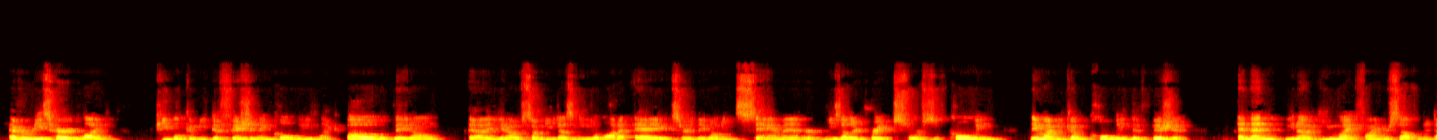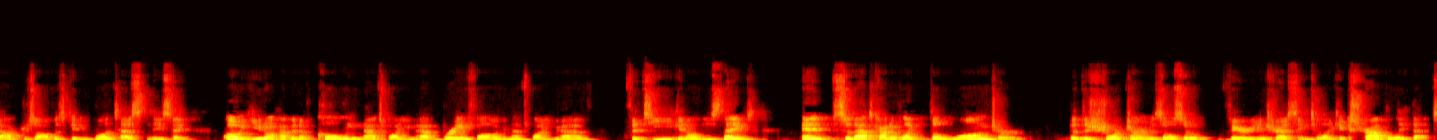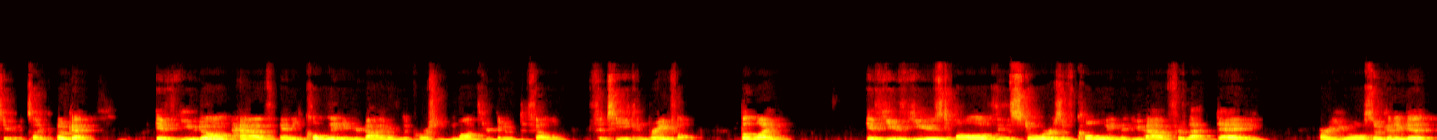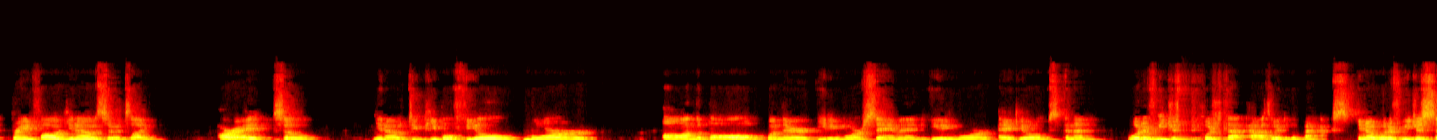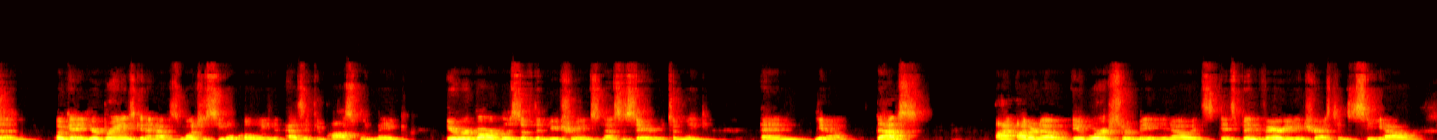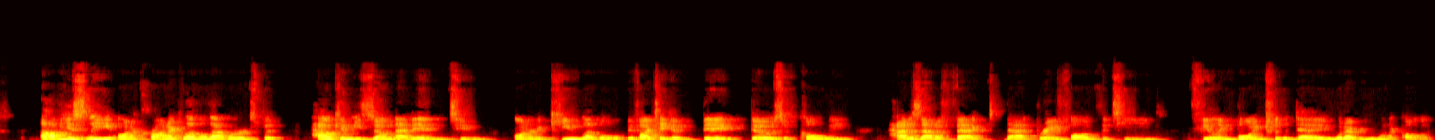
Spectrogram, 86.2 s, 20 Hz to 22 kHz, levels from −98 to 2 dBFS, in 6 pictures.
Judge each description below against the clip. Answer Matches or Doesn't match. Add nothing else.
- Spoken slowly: Doesn't match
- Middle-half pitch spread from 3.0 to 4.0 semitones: Matches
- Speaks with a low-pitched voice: Matches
